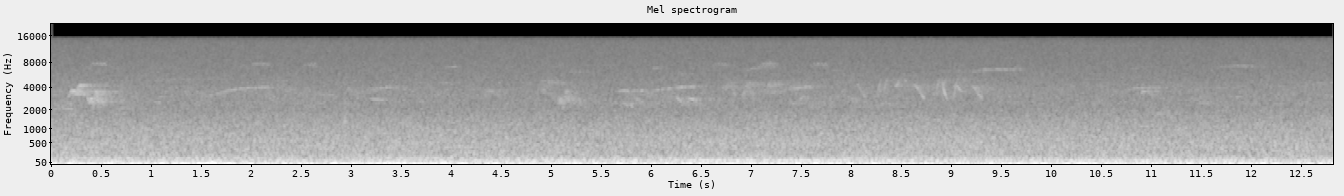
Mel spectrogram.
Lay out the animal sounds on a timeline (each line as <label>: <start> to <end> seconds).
Red-eyed Vireo (Vireo olivaceus): 0.0 to 12.8 seconds
Eastern Wood-Pewee (Contopus virens): 1.4 to 2.3 seconds
Eastern Wood-Pewee (Contopus virens): 5.6 to 6.6 seconds
Common Yellowthroat (Geothlypis trichas): 7.9 to 9.4 seconds
Cedar Waxwing (Bombycilla cedrorum): 11.5 to 12.2 seconds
